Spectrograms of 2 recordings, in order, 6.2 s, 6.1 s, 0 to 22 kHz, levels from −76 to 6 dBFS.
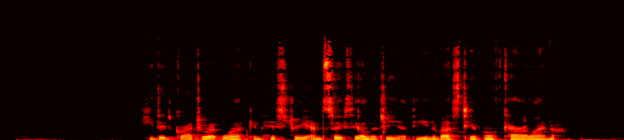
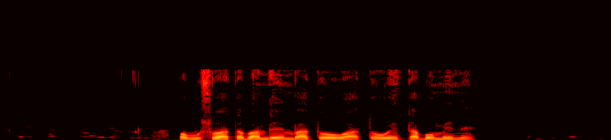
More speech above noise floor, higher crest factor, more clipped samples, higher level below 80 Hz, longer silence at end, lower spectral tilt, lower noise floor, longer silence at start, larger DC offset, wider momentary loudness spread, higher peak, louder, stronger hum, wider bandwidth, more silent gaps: about the same, 48 dB vs 50 dB; about the same, 18 dB vs 20 dB; neither; first, -58 dBFS vs -78 dBFS; second, 0.35 s vs 1.4 s; about the same, -5.5 dB/octave vs -6 dB/octave; about the same, -77 dBFS vs -80 dBFS; second, 1.45 s vs 1.8 s; neither; about the same, 6 LU vs 7 LU; about the same, -12 dBFS vs -12 dBFS; about the same, -29 LUFS vs -31 LUFS; neither; first, 16 kHz vs 11.5 kHz; neither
